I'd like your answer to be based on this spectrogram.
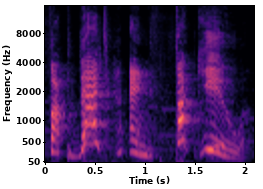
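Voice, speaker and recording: A woman's voice: high-pitched, wildly swooping pitch, slow, bright, forceful tone, heavily acted. A woman playing a furious, menacing young female villain in a dramatized fan fiction reading, with indignant, emphatic outbursts. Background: background music.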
